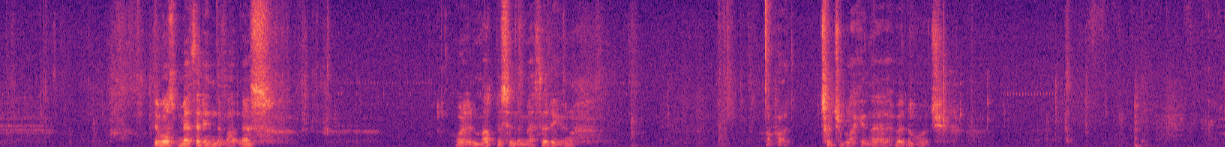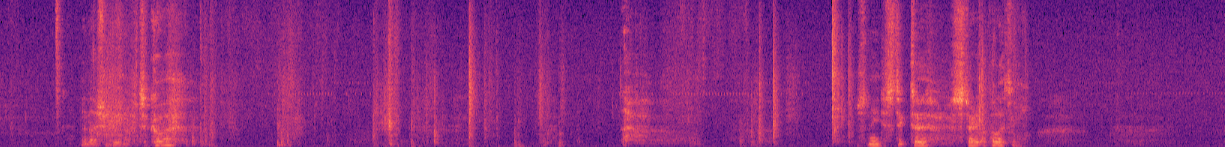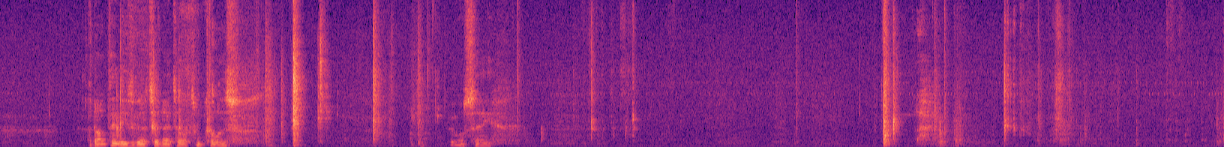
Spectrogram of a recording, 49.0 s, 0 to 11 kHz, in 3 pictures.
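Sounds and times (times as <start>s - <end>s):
steady low hum: 0.0s - 48.9s.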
